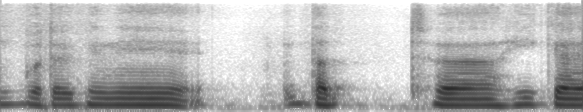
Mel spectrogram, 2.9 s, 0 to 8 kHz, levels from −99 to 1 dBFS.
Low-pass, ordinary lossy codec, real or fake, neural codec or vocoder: 7.2 kHz; none; fake; codec, 16 kHz in and 24 kHz out, 0.9 kbps, LongCat-Audio-Codec, fine tuned four codebook decoder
